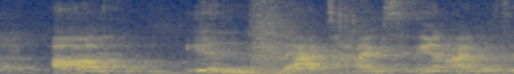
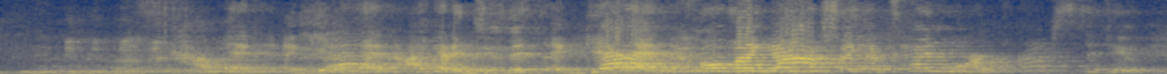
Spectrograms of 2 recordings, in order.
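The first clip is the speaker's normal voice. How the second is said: rising panic; 6 semitones higher, 6 dB louder than usual. Retold or imitated. Teacher panicking over ten more preps, rising to a loud high wail. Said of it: "it would be like".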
